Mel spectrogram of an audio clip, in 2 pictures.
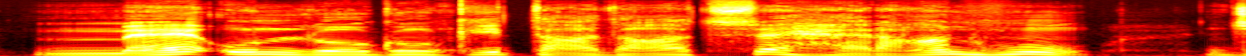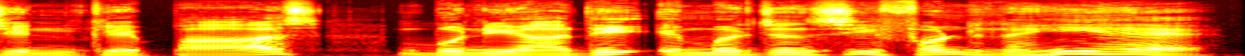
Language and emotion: Urdu, surprised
